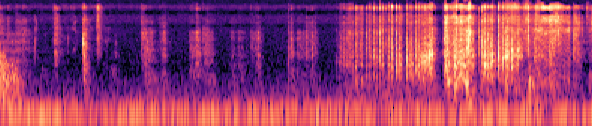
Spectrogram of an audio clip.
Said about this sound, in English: These are Tim Holtz scissors. And they have a really fat blade.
